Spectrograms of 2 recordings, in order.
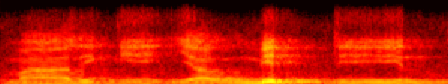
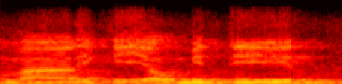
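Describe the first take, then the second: First: The d sound is held and doubled. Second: The d sound is short and single. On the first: The speaker calls it right. "kan ada tasdidnya tuh ya" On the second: The speaker calls it wrong. "terus tasdidnya kurang"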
